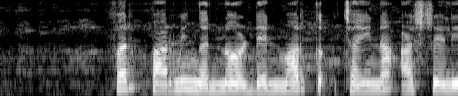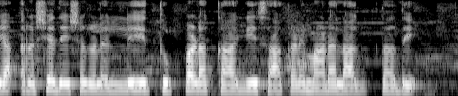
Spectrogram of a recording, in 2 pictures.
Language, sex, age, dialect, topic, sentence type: Kannada, female, 36-40, Mysore Kannada, agriculture, statement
